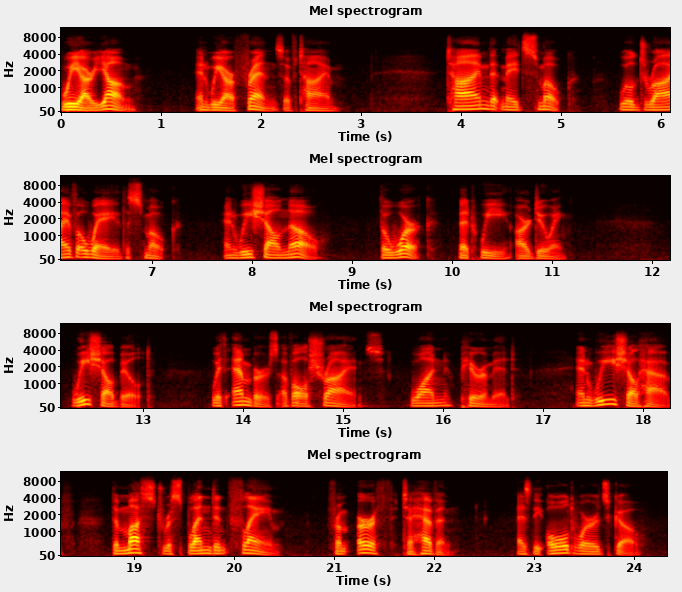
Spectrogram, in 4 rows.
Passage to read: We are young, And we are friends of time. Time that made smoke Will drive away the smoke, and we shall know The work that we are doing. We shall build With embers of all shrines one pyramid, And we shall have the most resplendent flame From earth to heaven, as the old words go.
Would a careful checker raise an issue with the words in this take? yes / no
yes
